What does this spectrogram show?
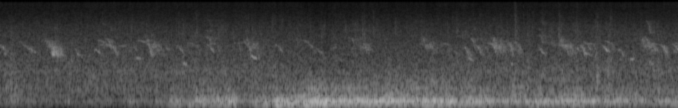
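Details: Guinea fowl keets just hatched, kept warm under a heat lamp during a thunderstorm: a scatter of high, brief chirping peeps over a rising low rumble of thunder and steady rain.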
